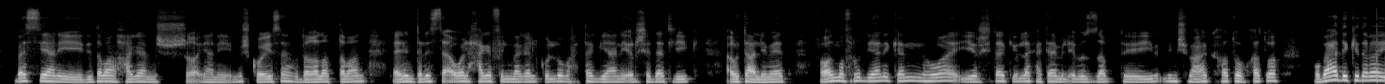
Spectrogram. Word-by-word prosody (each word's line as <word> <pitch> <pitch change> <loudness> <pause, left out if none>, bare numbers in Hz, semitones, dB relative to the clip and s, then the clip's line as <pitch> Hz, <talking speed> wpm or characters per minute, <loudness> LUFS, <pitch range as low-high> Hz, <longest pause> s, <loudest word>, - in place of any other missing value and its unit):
بس 150 -1 +1
يعني 130 -7 +3
دي 120 +2 -3
طبعًا 140 0 +3
حاجة 125 +1 -1
مش 115 -1 -7
يعني 115 +1 -4
مش 130 +3 -6
كويسة، 125 +5 +1
وده 120 -1 -1
غلط 125 +2 +2
طبعًا، 130 +3 +1 0.3
لإن - - +3
أنت 130 -3 +2
لسه 140 +2 0
أوّل 140 0 +3
حاجة 135 +2 +1
في 135 - -10
المجال 125 0 -1
كُلّه، 130 +1 0
محتاج 130 +1 -3
يعني 125 0 0
إرشادات 125 0 -2
ليك 125 +1 -3 0.3
أو 120 - +5
تعليمات، 120 0 +2 0.2
فهو 130 - +2
المفروض 160 +1 +1
يعني 160 +2 +2
كان 160 +1 -1
هو 160 +3 +2
يرشدَك، 130 +1 -1
يقول 140 - -1
لَك 140 -2 -1
هتعمل 125 0 -1
إيه - - 0
بالضبط، 125 +1 -3
ي 125 -1 0
يِمشي 140 0 -3
معاك 140 +3 0
خطوة 140 0 +1
بخطوة، 145 +6 0 0.3
وبعد 185 - +5
كده 195 -1 +3
بقى 190 -1 +4
130 Hz, 195 wpm, -22 LUFS, 125-145 Hz, 0.3 s, أو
